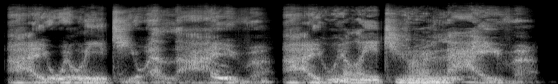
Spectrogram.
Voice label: Scary Voice I'll Eat You Alive

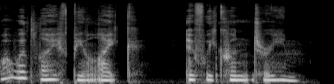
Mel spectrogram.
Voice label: Dream Female Spoken Word

